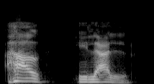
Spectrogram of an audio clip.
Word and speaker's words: Al Hilal: Bueno, no se preocupen que al ratito hablamos de lo que hizo el Al Hilal. ¿Así, así se pronuncia, Leo? ¿Tú que has estado en, en Medio Oriente? – Por supuesto, así mismo, sí, sí, sí, sí, Muy bien, muy correcto.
